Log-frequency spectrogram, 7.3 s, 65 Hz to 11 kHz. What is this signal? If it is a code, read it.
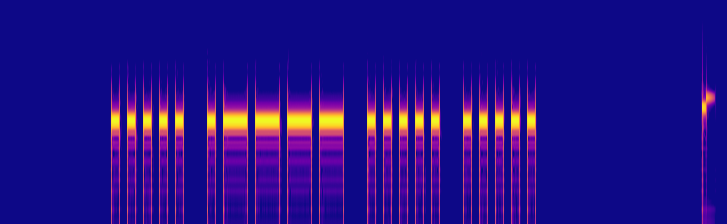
Morse code, heard as a keyed tone, about 15 wpm, 700 Hz. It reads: 5155
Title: Numbers - 4-Digit 15wpm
